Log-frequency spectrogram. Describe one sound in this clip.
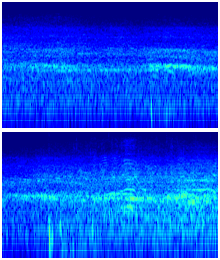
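A large stadium crowd roars and chants in the open air.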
